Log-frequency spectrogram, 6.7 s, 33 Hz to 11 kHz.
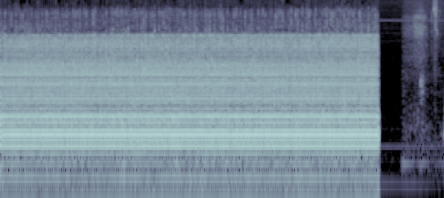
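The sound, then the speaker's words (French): The rotation of the Crab pulsar, rendered as sound: a loud, steady, low buzzing drone, rough and motor-like, holding constant for several seconds before cutting off abruptly into near silence. The pulsar is 20 to 50 km across and spins 25 times per second. It lies at the heart of a nebula whose explosion the Chinese saw in 1054. “Ce pulsar, lui, fait 25 tours par euh, seconde sur lui-même.”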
